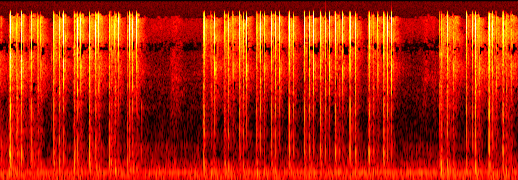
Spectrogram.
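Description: Solid dark hardwood floorboards are tapped and scratched with long decorated acrylic nails. Quick bursts of sharp, bright clicks and scrapes come in groups, with short quiet gaps between them, over a steady low hum. Each hit dies out almost at once.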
